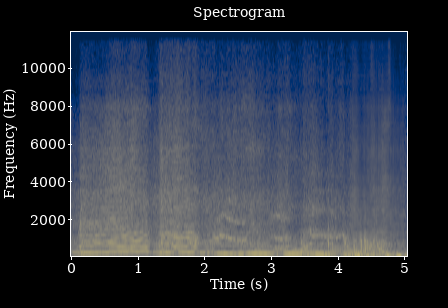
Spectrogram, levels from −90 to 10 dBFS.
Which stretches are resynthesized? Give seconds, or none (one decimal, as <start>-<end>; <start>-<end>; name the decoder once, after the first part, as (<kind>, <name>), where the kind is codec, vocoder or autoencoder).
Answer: 4.2-5.0 (vocoder, Vocos)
